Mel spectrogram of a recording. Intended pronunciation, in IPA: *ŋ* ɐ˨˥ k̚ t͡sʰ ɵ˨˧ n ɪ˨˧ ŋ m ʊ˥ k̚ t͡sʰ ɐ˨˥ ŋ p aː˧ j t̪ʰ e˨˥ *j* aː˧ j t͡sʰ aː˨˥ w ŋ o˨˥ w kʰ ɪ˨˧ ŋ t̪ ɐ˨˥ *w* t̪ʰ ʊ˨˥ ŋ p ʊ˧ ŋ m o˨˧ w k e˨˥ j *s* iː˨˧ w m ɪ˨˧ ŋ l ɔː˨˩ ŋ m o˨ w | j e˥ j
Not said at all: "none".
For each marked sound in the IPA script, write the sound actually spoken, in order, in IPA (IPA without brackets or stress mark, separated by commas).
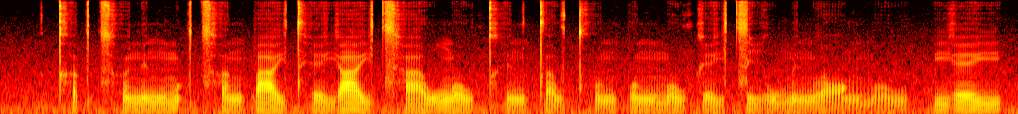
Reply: kʰ, j, w, t͡s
